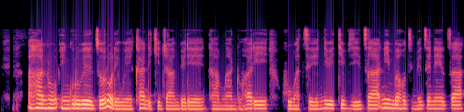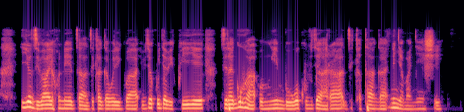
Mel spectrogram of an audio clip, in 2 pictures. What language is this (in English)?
Rundi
